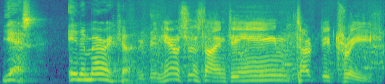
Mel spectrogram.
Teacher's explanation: you're going to hear a lot of glottal stops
